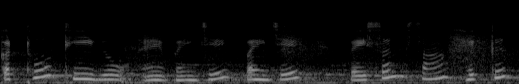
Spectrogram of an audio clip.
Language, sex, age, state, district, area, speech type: Sindhi, female, 30-45, Gujarat, Junagadh, rural, spontaneous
